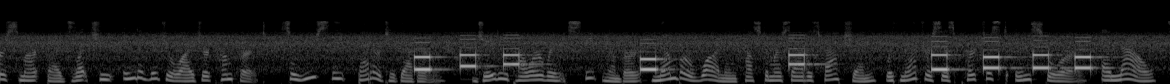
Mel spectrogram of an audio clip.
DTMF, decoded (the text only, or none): 29# 1 # 3565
